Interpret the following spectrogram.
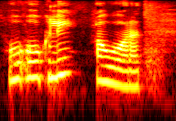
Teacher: ओ और औ, कंठोष्ठ, इनका उच्चारण स्थान होता है कंठ और ओष्ठ।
